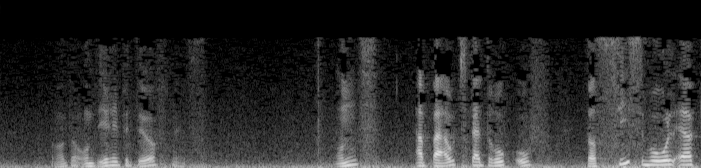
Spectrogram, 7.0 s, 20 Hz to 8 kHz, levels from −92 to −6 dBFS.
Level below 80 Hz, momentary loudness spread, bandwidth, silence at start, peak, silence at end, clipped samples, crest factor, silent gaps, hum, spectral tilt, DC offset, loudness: -40 dBFS; 22 LU; 6.6 kHz; 0 s; -8 dBFS; 0 s; under 0.1%; 18 dB; none; none; -8 dB/octave; under 0.1%; -26 LUFS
